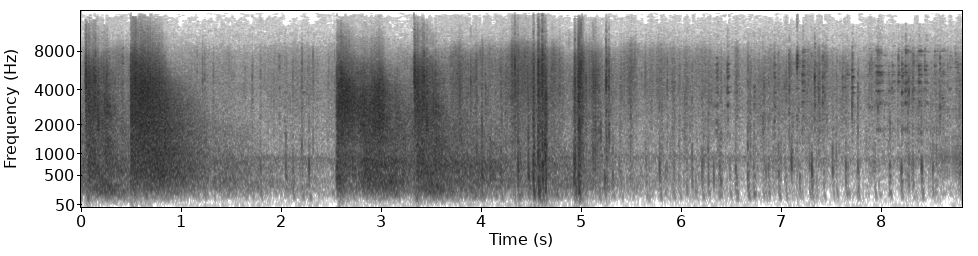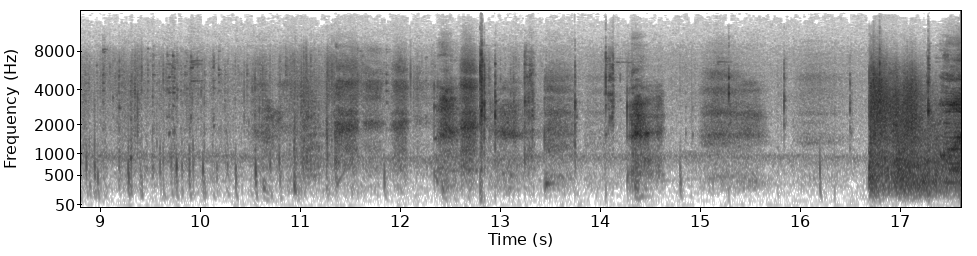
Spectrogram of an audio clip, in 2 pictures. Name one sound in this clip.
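Horses gallop with hooves pounding on dry ground.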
